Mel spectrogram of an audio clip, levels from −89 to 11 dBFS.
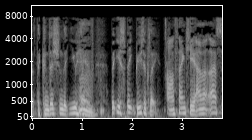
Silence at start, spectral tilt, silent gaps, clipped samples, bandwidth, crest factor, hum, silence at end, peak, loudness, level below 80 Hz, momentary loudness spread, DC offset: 0 s; -6 dB/octave; none; under 0.1%; 8 kHz; 12 dB; none; 0 s; -6 dBFS; -19 LUFS; -46 dBFS; 6 LU; under 0.1%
